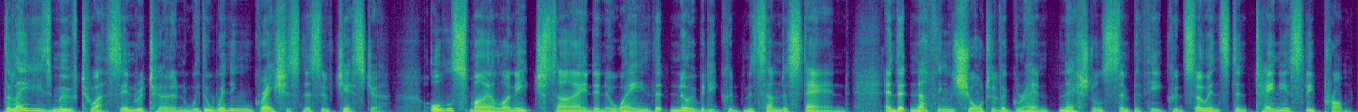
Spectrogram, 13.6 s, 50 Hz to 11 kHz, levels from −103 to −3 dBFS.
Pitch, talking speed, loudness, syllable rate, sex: 115 Hz, 170 wpm, -20 LUFS, 4.7 syllables/s, male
